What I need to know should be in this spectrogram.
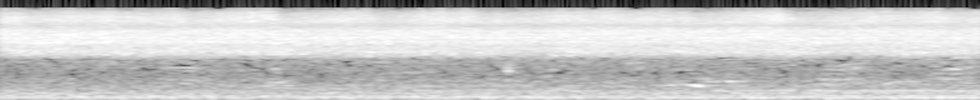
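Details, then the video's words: Cicada singing in the morning at Gunung Geulis, Bogor, West Java, very loud, near a vehicle parking area; a steady, dense, high hissing drone holds without a break throughout, with only a faint low rumble beneath. "Relaksasi Suara Tonggeret || Santuy Pagi Ditemani Suara Tonggeret"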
